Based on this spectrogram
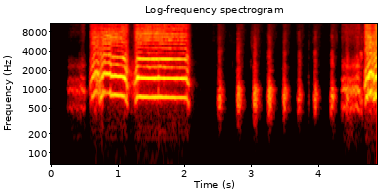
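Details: Rooster crowing: two long, strained, harmonic-rich notes, then a silent gap followed by a run of about eight short, evenly spaced clucks, ending on a loud rising call.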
